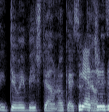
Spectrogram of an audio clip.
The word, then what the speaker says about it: Dewey Beach: It's I believe it's in Dwery Beach if I'm correct. Dewey Beach down.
